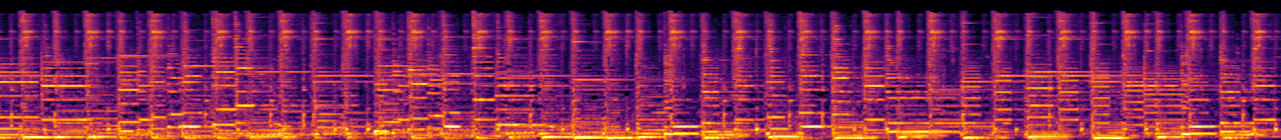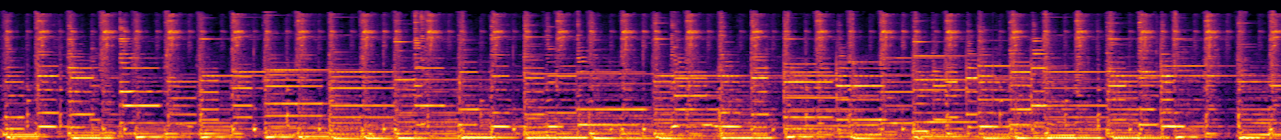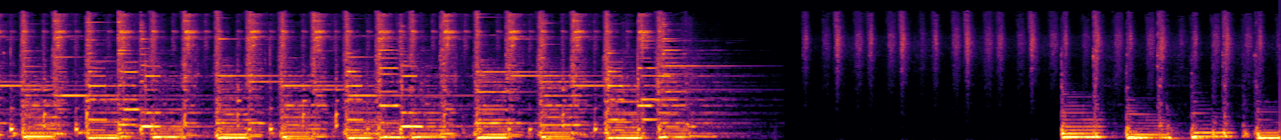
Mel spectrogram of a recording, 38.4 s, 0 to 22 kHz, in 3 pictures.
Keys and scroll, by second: 14.0 ctrl+c, 20.0 ctrl+c, 30.8 ctrl+v.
